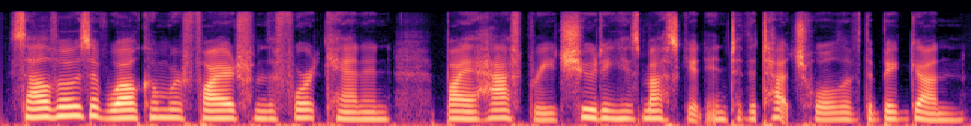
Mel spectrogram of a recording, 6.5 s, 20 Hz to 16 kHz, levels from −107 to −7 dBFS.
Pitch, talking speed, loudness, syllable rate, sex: 175 Hz, 220 wpm, -19 LUFS, 5.5 syllables/s, female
